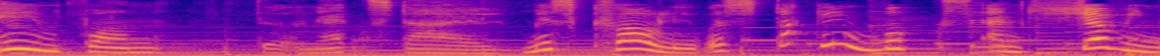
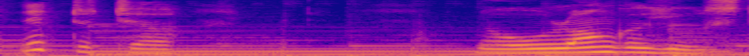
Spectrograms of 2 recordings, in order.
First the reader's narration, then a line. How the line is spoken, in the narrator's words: she muttered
